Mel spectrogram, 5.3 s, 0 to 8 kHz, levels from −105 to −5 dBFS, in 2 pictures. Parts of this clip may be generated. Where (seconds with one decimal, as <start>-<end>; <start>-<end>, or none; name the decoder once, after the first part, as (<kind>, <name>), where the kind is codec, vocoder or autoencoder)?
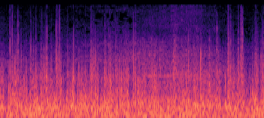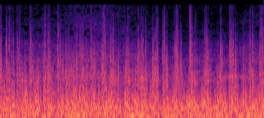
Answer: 1.4-2.2 (codec, SNAC)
